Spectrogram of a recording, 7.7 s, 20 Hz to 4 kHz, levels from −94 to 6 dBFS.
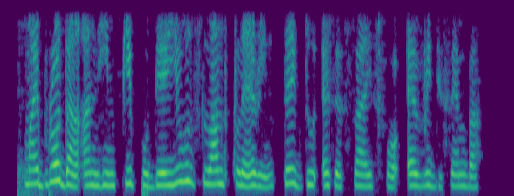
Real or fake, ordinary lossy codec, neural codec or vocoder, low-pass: real; none; none; 3.6 kHz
